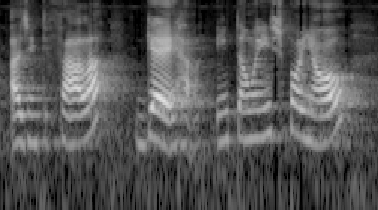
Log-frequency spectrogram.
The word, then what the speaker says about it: guerra: encontro dessas duas letrinhas, vem antes das vogais E e I, a gente não pronuncia a letra U, né? É igual ao português. A gente não fala guerra, a gente fala guerra.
